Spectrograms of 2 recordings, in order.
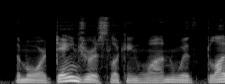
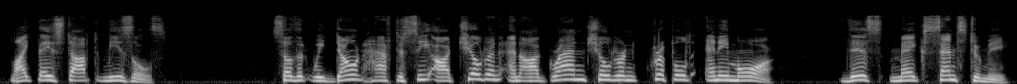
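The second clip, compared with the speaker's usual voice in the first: high, louder, impassioned speech to the village; forceful plea; 8 semitones higher, 3 dB louder than usual. Retold or imitated. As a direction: speak for all the people with conviction.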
